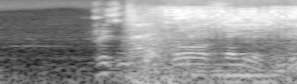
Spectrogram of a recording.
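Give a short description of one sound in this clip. A game's energy effect flares with a sudden whooshing burst.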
